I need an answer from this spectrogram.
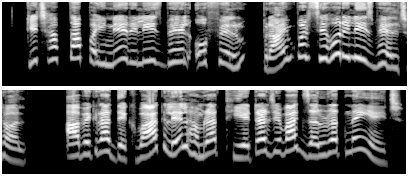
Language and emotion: Maithili, surprised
